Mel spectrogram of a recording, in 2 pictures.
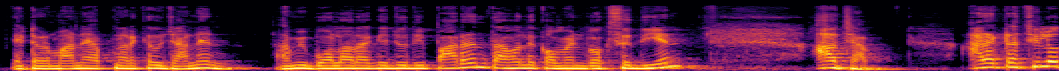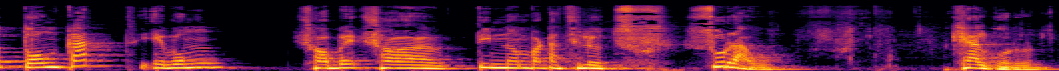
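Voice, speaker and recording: A man's voice: a little high, expressive, moderate pace, pauses often, darkish tone. A man teaching a language in a casual video lesson, patiently explaining and repeating key terms and quizzing his viewers.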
